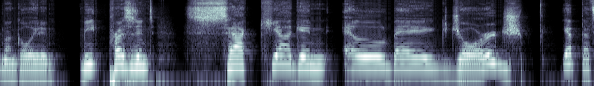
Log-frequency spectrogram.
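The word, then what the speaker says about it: Elbegdorj: 1 month after leaving his post as Israel's defense minister, Ehud Barak visited Mongolia to meet President Sakyagan Elbeg George.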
